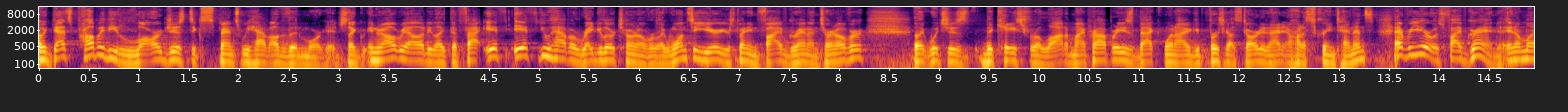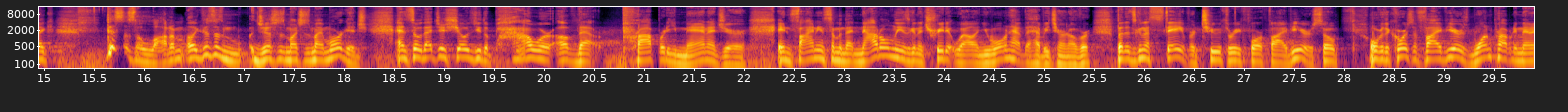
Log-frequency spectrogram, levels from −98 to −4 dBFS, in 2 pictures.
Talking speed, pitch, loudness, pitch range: 270 wpm, 145 Hz, -20 LUFS, 120-165 Hz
